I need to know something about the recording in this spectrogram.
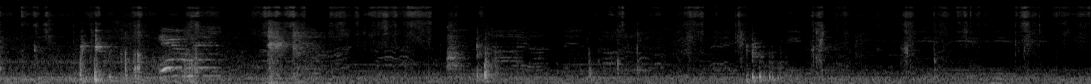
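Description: A child's voice in the background, with a few soft knocks and handling sounds as tortilla dough is rolled out with a wooden rolling pin on a plastic cutting board and the pin is set down.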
